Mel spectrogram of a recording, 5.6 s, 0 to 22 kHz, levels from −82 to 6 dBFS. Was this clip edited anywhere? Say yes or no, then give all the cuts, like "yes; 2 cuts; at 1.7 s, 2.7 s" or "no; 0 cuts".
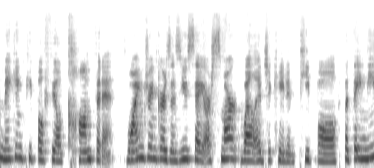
yes; 1 cut; at 1.8 s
